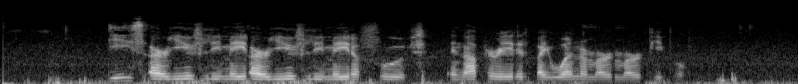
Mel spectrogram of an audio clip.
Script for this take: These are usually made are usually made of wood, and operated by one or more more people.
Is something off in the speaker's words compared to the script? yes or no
no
